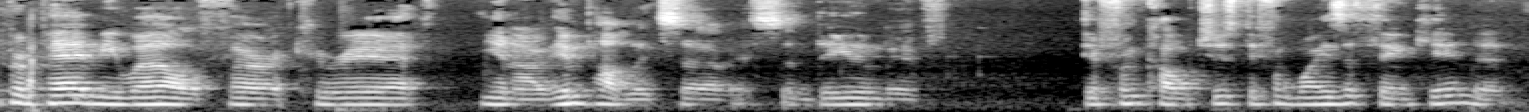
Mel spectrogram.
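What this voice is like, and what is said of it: Diluted British accent, mid-Atlantic. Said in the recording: “the diluted drive-through accent I now have ... This accent doesn't belong anywhere now ... It belongs somewhere in the middle of the Atlantic Ocean ... people back in the UK ... make fun of how I talk ... the majority of people think I'm Australian”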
